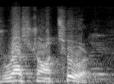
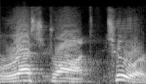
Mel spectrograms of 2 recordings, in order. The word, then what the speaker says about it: restaurateur: The other word that they mess up all the time is restaurateur, because most people spell it restaurant-tour, but there's no N in restaurateur, right?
